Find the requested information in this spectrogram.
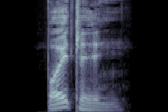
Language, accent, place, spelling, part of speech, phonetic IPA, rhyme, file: German, Germany, Berlin, Beuteln, noun, [ˈbɔɪ̯tl̩n], -ɔɪ̯tl̩n, De-Beuteln.ogg
- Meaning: 1. dative plural of Beutel 2. gerund of beuteln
